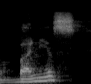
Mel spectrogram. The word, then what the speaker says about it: Banias: florestal, a reserva florestal Banias, a letra P e Bet do árabe, que não pronuncia o P, então virou traduzido no comum Banias, uma reserva florestal com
